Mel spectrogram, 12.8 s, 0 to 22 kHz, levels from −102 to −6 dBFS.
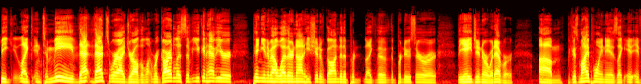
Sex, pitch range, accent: male, 105-135 Hz, American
